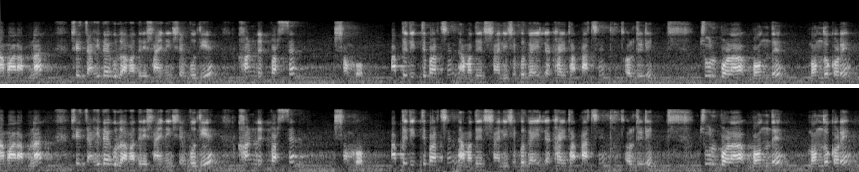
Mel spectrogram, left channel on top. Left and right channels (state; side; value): normal; both; correlation 0.64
